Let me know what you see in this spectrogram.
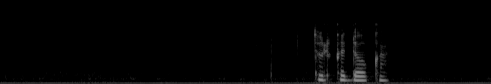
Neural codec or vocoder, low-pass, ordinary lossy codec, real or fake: codec, 16 kHz, 16 kbps, FunCodec, trained on LibriTTS, 50 frames a second; 7.2 kHz; none; fake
